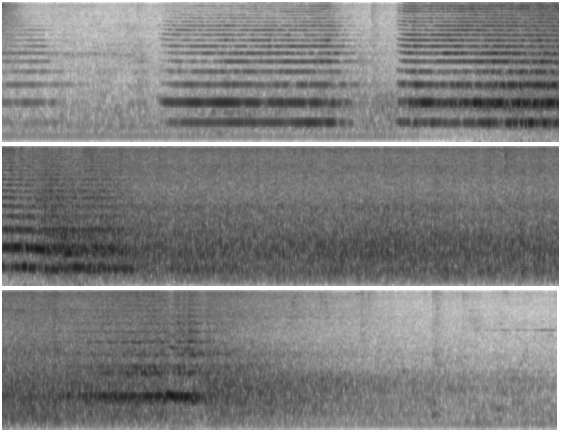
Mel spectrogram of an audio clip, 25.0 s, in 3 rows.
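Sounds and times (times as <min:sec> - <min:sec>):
train horn: 0:00.0 - 0:11.4, 0:17.5 - 0:20.1
train rushing past: 0:02.4 - 0:25.0.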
